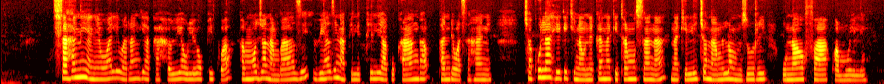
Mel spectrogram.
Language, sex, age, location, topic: Swahili, female, 25-35, Mombasa, agriculture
